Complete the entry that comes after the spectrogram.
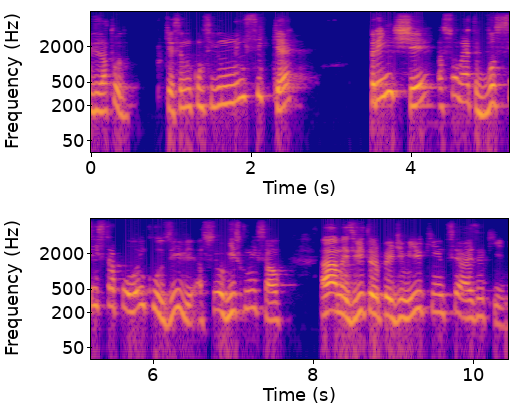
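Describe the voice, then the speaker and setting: A man talks in a high voice with lively intonation. The background is quiet. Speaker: trading instructor. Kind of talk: tutorial. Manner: fast; casual.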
